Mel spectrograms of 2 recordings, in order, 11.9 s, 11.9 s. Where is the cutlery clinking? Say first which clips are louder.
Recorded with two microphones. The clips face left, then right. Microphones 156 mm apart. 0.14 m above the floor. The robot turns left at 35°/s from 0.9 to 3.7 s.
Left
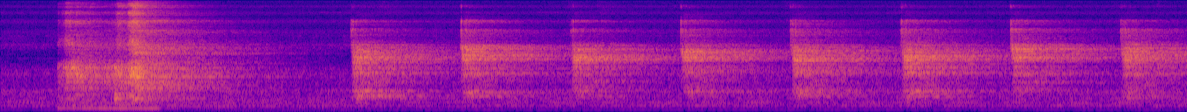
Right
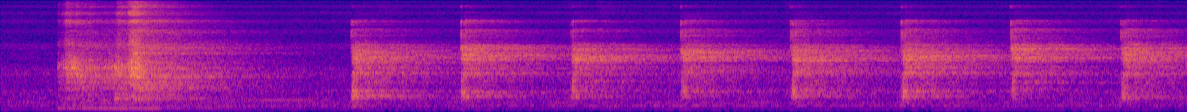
Even; 20° left (ahead or behind), 0.8 m; by 1.6 s 30° left (ahead or behind), 0.8 m.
